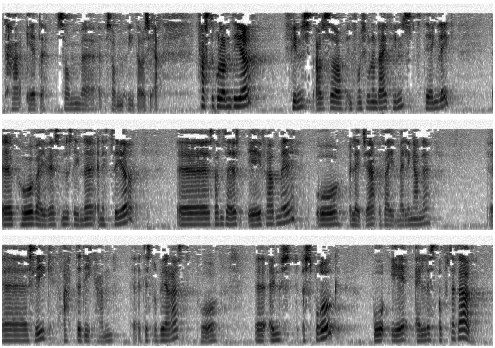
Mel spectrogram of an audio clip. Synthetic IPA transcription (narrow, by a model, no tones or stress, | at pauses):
kʰɑːʔɛd̪ɛ | sɔmsɔmʋiːd̪̥ə̰ʁə̰ʃḛːʁ | fɑst̪əkʊlɔnːət̪ʰiːəʁ | fɪnst̪ʰɑ̰lsɔɪ̰nfɔɾmɑʃuːnɔmd̪æɪfɪnst̪ʰːɪljɛŋːəlɪɡ | pʰɔʋæɪʋeːsnəsiːnənɛt̪siːəʁ | st̪ɑːt̪n̩sæɪəsnɛɪfæʁd̪mɛɔlɛɡɑʋæɪmɛlːɪŋɑnə | sliːkʔɑt̪d̪ɪkʰɑn | d̪ɪst̪ʁɪbʉeːʁɑspʰɔ | ʔœŋst̪spʁoːk | ɔɛʔɛləsɔpt̪ʰɑt̪ɑʋ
